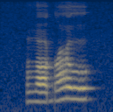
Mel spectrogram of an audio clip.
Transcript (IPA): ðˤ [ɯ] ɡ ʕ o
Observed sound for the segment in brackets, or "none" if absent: ɯ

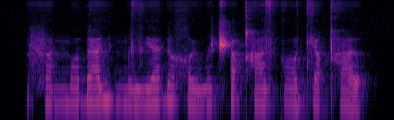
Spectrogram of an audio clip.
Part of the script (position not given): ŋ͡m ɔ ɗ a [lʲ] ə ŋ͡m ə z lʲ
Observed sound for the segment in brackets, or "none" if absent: lʲ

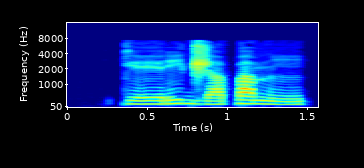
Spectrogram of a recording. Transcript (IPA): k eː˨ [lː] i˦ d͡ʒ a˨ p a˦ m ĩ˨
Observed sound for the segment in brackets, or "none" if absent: ɾ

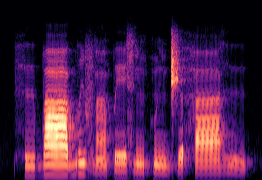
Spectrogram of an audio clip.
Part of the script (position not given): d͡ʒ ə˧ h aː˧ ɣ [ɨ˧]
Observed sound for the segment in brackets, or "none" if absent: ɨ˦˨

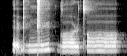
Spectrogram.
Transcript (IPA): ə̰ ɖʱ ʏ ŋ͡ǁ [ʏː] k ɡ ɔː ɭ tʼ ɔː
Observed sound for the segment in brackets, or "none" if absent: ʏː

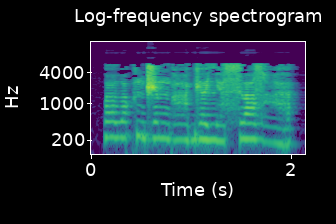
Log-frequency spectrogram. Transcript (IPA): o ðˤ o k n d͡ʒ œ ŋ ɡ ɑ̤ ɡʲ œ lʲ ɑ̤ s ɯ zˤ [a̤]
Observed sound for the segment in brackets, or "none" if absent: a̤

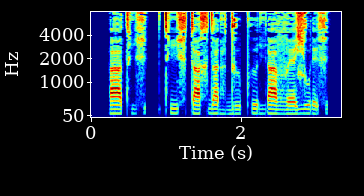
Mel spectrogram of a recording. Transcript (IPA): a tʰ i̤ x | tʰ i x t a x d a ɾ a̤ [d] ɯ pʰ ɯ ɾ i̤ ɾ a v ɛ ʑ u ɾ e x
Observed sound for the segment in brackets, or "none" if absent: d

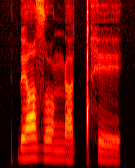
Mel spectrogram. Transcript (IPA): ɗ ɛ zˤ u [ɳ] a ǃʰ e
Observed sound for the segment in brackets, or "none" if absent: ŋ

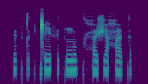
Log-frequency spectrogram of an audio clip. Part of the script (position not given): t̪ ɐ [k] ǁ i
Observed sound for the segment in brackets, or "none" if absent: k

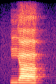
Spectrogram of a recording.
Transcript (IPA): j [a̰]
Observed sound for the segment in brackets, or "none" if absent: a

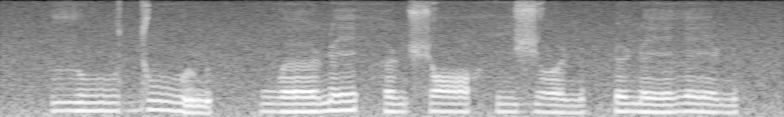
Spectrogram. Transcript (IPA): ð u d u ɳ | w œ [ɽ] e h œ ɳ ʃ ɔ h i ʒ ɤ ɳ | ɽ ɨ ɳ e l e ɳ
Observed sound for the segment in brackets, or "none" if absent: ɳ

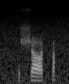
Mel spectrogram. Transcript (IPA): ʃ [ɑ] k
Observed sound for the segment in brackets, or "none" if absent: ɑ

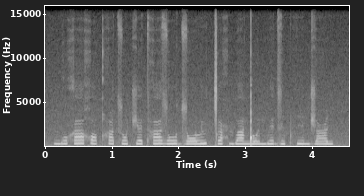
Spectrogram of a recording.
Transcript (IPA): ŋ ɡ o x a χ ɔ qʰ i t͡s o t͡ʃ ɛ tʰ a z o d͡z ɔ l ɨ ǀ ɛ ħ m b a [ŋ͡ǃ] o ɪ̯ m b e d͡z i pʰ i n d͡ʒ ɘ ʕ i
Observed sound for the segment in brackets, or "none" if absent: ŋ͡ǃ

